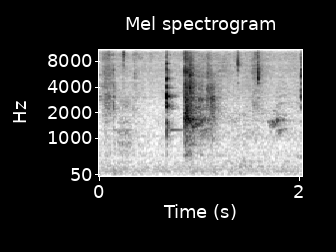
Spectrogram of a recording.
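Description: Kitchen tongs clinking once against a bowl about two-thirds of a second in, followed by a brief scrape, while a fried chicken wing is dipped in hot sauce.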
